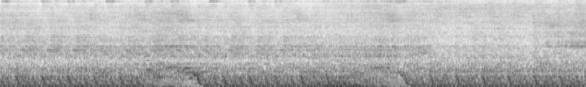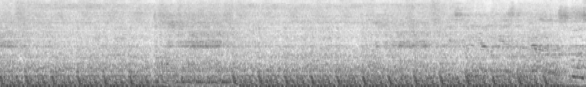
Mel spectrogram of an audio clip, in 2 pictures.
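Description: Loud hardcore electronic music played through a big hall's sound system, a dense distorted wall of sound. The bass drops out briefly in falling sweeps about two and a half, five and ten seconds in.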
